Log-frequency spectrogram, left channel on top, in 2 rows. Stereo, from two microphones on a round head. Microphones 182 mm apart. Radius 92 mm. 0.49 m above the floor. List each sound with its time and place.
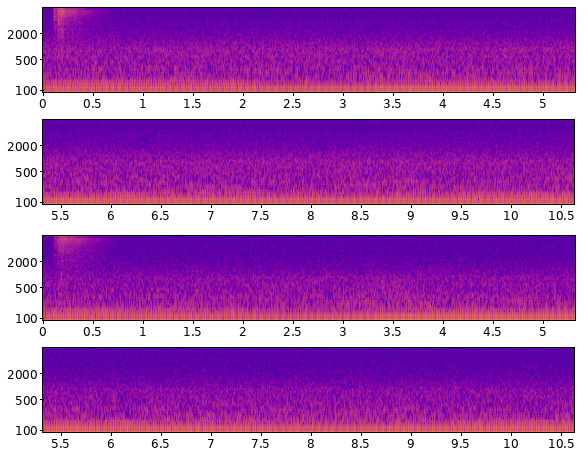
0.1 s a dropped coin: 50° left (ahead or behind), 1.5 m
